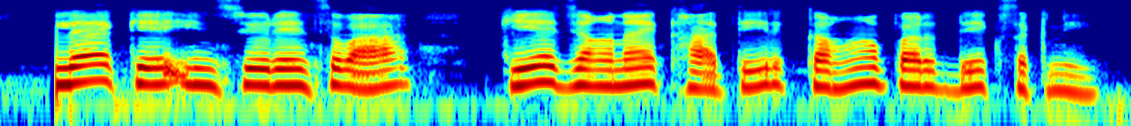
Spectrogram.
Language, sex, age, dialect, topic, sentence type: Maithili, female, 41-45, Angika, banking, question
